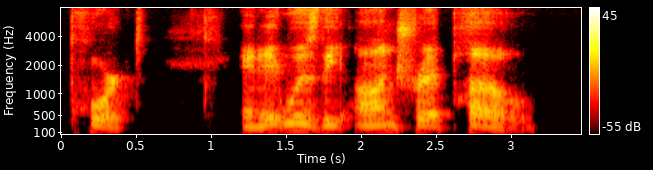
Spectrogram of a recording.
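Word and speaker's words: entrepôt: And it was the Entropo. Entropo is E N T R E P O. Entropo. O T. Put a T at the end. It's French. Entropot or something like that.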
